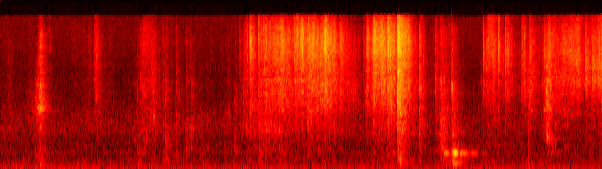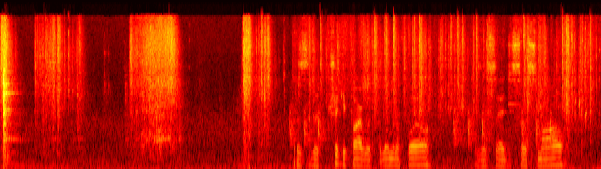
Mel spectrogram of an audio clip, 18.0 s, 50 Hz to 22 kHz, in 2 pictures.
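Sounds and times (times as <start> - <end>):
aluminum foil crinkling: 3.5 - 6.6, 7.2 - 10.4, 12.6 - 18.0.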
